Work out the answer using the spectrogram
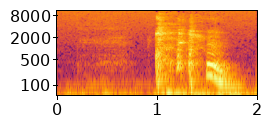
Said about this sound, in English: Pardon me for all the coughing.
